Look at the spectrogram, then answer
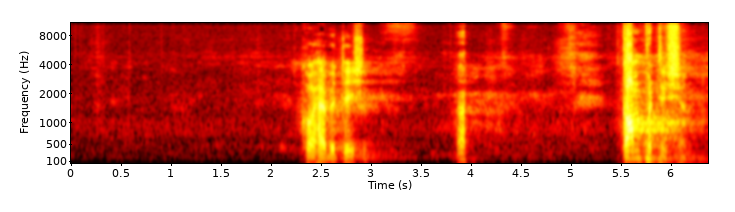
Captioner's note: Karan Johar laughs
